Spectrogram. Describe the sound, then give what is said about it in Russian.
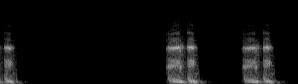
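Toads croak around a hillside: three short, low, rasping bursts separated by silence, the last two each splitting into a quick double croak. “Со всех сторон холм окружают туалетные жабы. Они скачут наверх.”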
